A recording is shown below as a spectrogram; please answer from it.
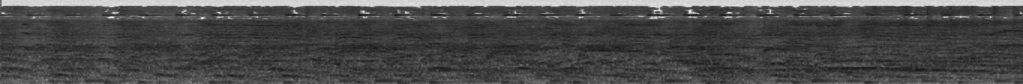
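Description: Ringside crowd, many of them children, shouting and cheering during a Muay Thai clinch, over music with a steady drum beat.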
